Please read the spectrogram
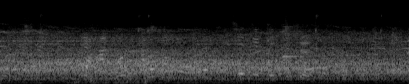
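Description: Passenger train coaches rolling away on the track: a steady rolling noise of steel wheels on rails, with a few soft knocks.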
